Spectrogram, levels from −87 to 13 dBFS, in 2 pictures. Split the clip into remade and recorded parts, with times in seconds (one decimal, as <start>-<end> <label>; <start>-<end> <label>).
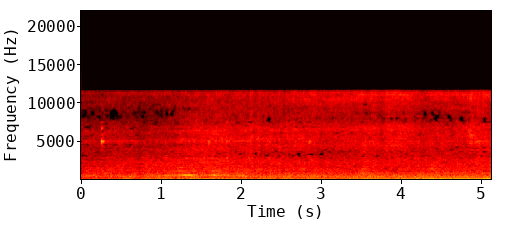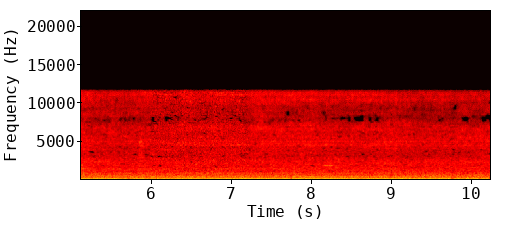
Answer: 0.0-6.0 remade; 6.0-7.2 recorded; 7.2-10.2 remade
